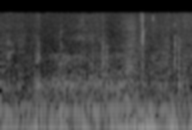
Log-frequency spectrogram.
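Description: Quiet mouth noises of one small sip of a sour, fruity drink being sloshed around the back of the mouth, with soft wet clicks and smacks scattered over a low steady rumble; no one speaks.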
